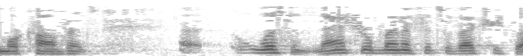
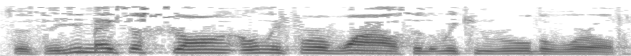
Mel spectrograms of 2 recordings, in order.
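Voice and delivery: ordinary talk

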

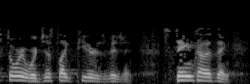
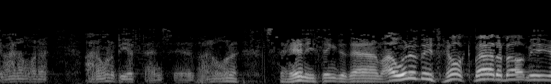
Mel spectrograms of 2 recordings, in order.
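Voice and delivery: hushed, nervous worrying thought; timid inner voice; 5 semitones lower, 5 dB quieter than usual. Retold or imitated. Believer's inner thought about evangelizing, voiced timid and hushed. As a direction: murmur it like a worried believer afraid to speak up.

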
